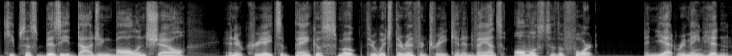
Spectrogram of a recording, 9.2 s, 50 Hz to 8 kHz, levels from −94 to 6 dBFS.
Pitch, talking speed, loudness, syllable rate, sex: 100 Hz, 190 wpm, -19 LUFS, 5.1 syllables/s, male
